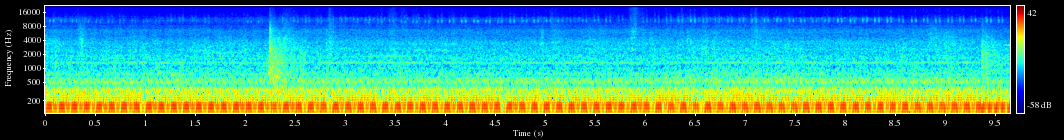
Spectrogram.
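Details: Budget turbo Lexus, freshly finished build running 0.5 bar boost with no air filter yet, coolant just filled, heard as it backs out before a test drive: deep, even low idle rumble with steady pulse, no knocks or misses; normal idle.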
